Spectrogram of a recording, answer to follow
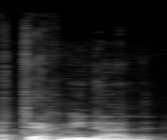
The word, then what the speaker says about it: terminale: And this word, la terminale, the E at the end is not pronounced like it might be, say, in Italian.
